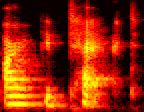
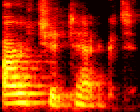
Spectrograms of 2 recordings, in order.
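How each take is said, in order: First: The 'ch' is said as a 'k' sound. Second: The 'ch' is said as a 'ch' sound. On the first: The speaker calls it right. "C H makes a K sound" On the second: The speaker calls it wrong. "not architect"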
